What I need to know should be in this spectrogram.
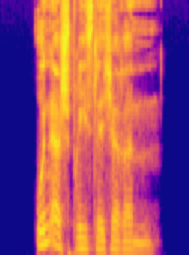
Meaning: strong dative masculine/neuter singular comparative degree of unersprießlich
- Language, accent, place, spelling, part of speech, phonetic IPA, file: German, Germany, Berlin, unersprießlicherem, adjective, [ˈʊnʔɛɐ̯ˌʃpʁiːslɪçəʁəm], De-unersprießlicherem.ogg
